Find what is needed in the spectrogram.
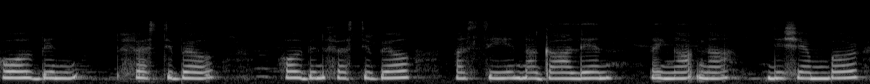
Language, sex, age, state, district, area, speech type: Manipuri, female, 30-45, Manipur, Senapati, rural, read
